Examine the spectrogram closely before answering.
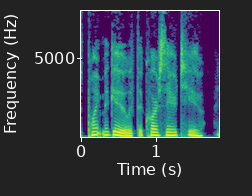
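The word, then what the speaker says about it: Point Mugu: out in point Meo Point Meo you gotta say it like that too even when you're writing it meoo and that's an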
